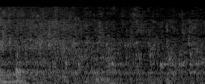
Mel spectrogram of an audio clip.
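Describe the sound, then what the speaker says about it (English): Peeled beans rinsed in a sifter under a running tap for moi moi, a steady close wash of flowing water with no pauses and no talking. "I'm going to rinse it nice and clean"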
